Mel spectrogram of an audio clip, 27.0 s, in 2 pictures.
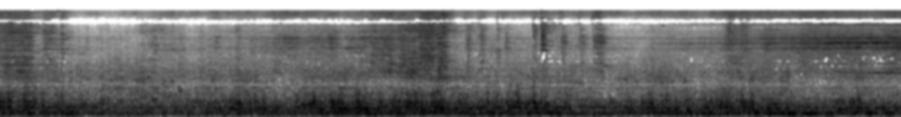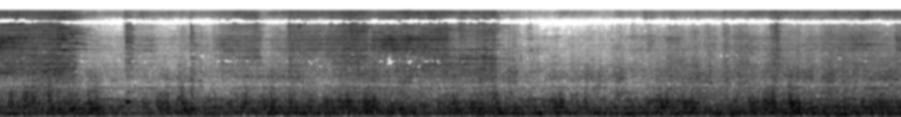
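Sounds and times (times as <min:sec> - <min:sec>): freight cars rumbling on rails: 0:00.0 - 0:27.0
high wheel squeal: 0:11.0 - 0:14.9.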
